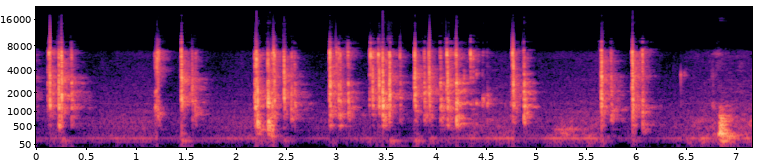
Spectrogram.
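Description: Typing on a computer keyboard while writing JavaScript code: bursts of close, crisp key clicks in irregular clusters with short pauses between words, no talk over them.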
